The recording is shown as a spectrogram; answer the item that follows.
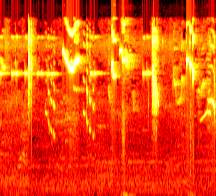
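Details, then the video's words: Sunda robin (tledekan gunung) singing energetically in a lure recording: sharp high slurred whistles and fast descending chirp runs in bursts roughly every half second, with a constant thin high tone underneath and a faint low hum. "Tembakan Rapat Burung Tledekan Gunung Gacor dor"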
